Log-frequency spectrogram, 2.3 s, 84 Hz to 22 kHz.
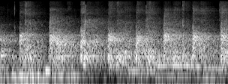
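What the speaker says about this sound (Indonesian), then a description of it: "tepuk tangan untuk kelompok 1 ya" A class claps for group 1 in a rhythmic unison pattern, several loud grouped bursts of hand claps repeating at a steady beat, close and with no talk over them.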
